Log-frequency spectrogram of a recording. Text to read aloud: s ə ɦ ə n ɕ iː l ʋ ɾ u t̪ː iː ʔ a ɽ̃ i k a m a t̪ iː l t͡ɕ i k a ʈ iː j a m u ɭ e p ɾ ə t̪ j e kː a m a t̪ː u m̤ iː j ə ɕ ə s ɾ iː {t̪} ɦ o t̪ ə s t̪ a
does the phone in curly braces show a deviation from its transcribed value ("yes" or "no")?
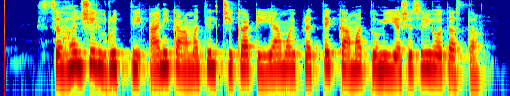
yes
